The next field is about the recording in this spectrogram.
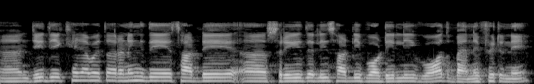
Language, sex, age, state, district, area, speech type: Punjabi, male, 18-30, Punjab, Mansa, rural, spontaneous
